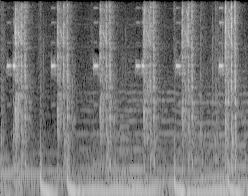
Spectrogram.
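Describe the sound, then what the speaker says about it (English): A camera's mechanical shutter fires repeatedly, about six crisp, close clicks in a steady rhythm, with no talking. "You hear that? That's the sound of the shutter."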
